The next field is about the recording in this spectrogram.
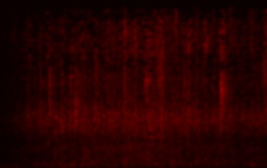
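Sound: rain falling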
